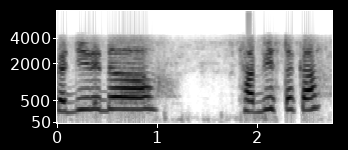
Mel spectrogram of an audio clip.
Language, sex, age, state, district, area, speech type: Santali, female, 45-60, West Bengal, Purba Bardhaman, rural, conversation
